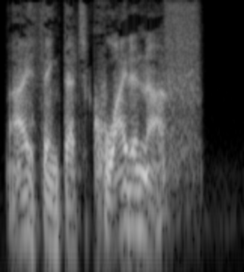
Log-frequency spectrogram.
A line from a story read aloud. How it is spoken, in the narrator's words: Mendez growled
